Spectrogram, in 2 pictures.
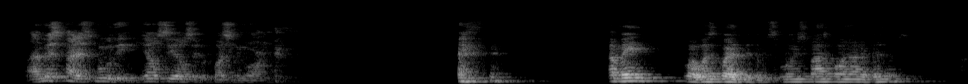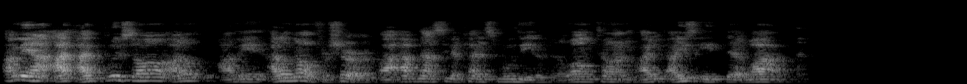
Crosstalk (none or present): none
